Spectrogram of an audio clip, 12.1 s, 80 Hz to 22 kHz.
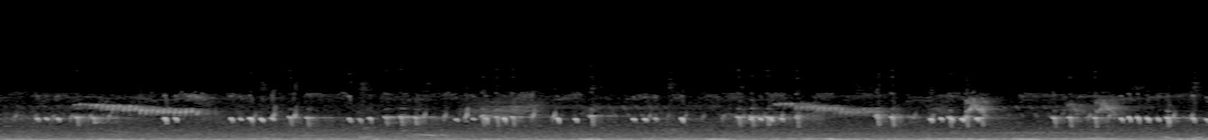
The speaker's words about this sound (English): Stop. Recording 302. Stop. Recording bird 302.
